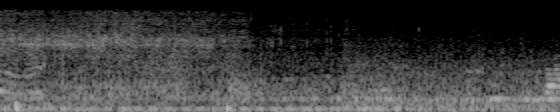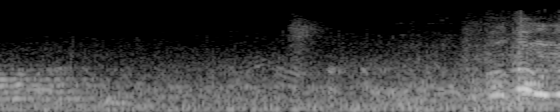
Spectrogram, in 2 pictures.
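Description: Bicycle tyres crunch over a dirt track.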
